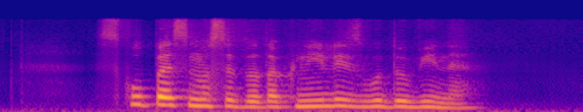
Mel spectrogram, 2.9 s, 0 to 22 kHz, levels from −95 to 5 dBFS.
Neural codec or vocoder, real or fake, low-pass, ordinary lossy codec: codec, 24 kHz, 0.5 kbps, DualCodec; fake; 10.8 kHz; none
